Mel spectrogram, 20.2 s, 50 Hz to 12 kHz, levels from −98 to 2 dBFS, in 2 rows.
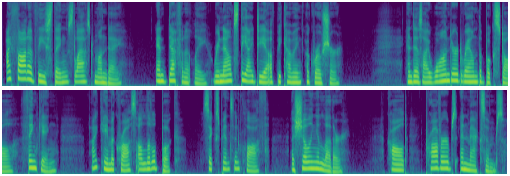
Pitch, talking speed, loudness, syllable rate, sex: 180 Hz, 120 wpm, -20 LUFS, 4.4 syllables/s, female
